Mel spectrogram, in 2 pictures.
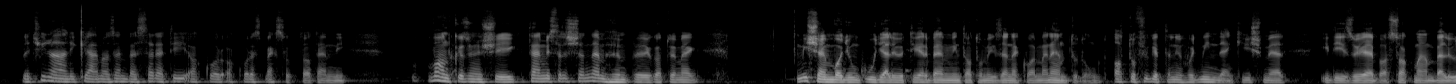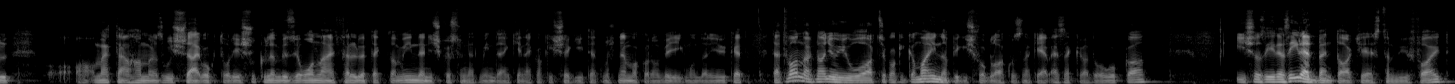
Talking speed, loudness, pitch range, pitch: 170 wpm, -34 LUFS, 85-115 Hz, 95 Hz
